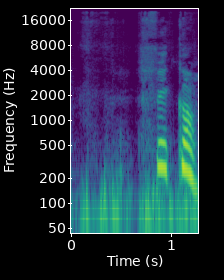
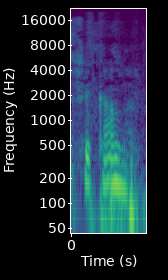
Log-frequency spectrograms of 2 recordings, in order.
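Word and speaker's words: Fécamp: Фекон произносится по французски, а по-русски, наверное, говорят фекан.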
